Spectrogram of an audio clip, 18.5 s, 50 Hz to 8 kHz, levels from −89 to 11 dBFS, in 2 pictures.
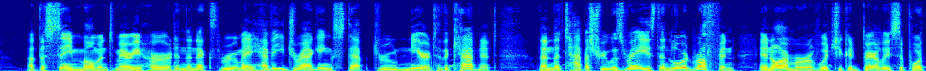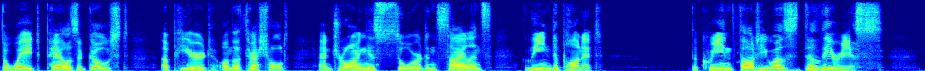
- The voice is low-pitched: Yes, low, 130 Hz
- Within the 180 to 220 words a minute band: Yes, average, 190 wpm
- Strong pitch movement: No, average, 4.2 semitones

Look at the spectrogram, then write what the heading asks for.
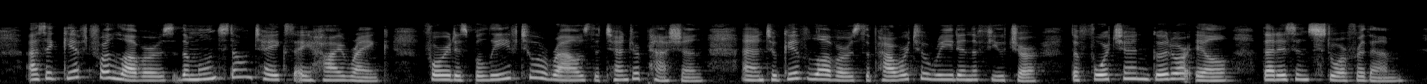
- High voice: Yes, high, 215 Hz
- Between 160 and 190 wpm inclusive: Yes, average, 175 wpm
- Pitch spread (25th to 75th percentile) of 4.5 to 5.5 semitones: No, average, 3.8 semitones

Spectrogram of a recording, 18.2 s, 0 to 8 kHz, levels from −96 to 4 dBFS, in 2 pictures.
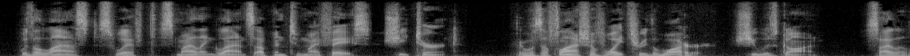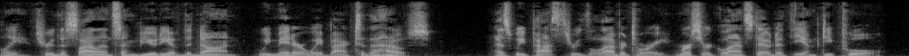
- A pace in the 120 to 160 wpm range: No, average, 180 wpm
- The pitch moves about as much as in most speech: Yes, average, 3.1 semitones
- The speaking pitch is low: Yes, very low, 90 Hz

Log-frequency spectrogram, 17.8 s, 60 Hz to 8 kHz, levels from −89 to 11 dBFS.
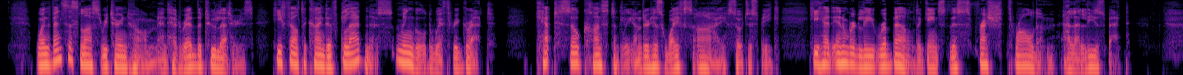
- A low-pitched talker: Yes, low, 105 Hz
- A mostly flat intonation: No, average, 3.7 semitones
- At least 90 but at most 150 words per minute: Yes, slow, 135 wpm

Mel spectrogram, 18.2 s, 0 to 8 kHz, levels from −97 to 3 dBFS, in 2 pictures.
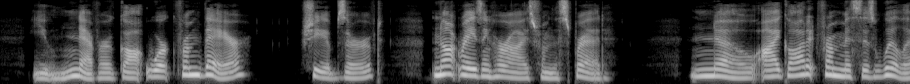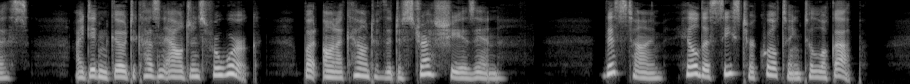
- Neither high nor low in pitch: Yes, medium, 180 Hz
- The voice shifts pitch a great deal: Yes, wide, 6.0 semitones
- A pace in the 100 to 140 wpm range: No, average, 170 wpm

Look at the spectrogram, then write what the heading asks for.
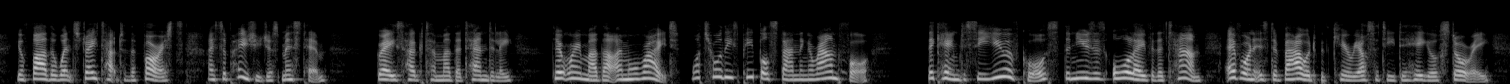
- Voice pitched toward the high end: Yes, high, 225 Hz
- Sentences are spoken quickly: Yes, fast, 220 wpm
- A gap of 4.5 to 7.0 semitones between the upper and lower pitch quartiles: Yes, average, 5.1 semitones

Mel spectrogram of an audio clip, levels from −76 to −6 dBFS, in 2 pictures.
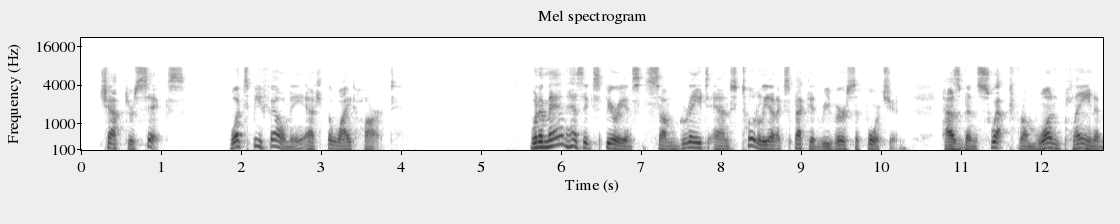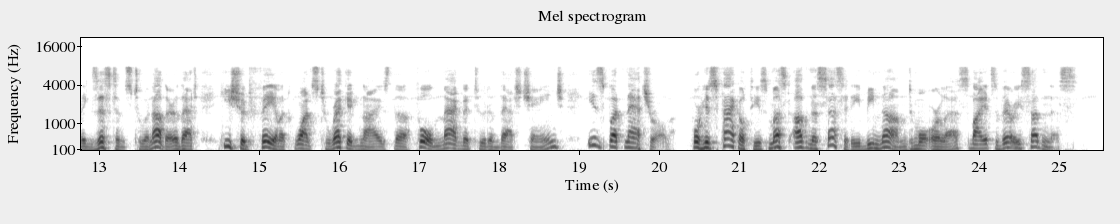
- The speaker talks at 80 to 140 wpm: No, average, 150 wpm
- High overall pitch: No, medium, 145 Hz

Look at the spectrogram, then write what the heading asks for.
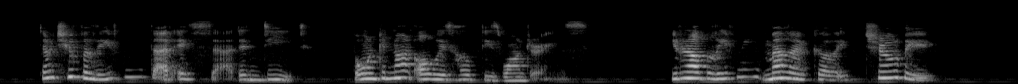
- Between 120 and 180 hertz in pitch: No, very high, 255 Hz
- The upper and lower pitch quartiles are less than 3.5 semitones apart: No, average, 4.7 semitones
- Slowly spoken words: Yes, slow, 130 wpm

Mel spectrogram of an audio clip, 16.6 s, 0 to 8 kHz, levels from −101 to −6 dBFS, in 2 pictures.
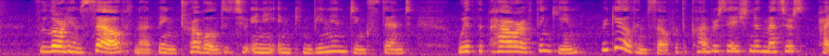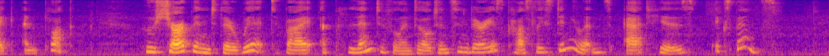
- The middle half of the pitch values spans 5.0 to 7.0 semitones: Yes, wide, 5.6 semitones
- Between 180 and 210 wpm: No, average, 145 wpm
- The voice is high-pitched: Yes, high, 230 Hz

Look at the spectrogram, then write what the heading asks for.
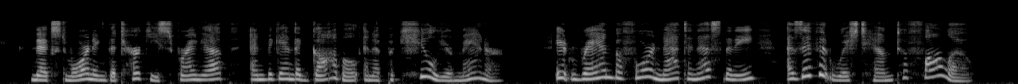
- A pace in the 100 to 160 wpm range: Yes, average, 145 wpm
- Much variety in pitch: Yes, wide, 5.7 semitones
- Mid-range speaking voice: No, high, 230 Hz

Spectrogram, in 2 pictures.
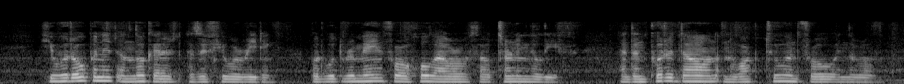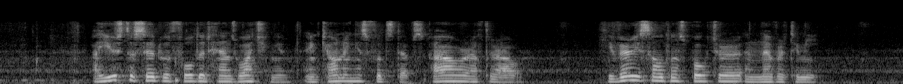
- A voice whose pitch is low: Yes, low, 130 Hz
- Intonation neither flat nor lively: Yes, average, 3.3 semitones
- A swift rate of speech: Yes, fast, 210 wpm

